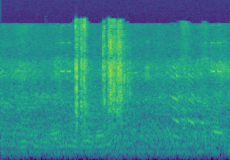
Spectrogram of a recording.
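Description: Two quick camera shutter clicks about a second in, over a low murmur of crowd voices.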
